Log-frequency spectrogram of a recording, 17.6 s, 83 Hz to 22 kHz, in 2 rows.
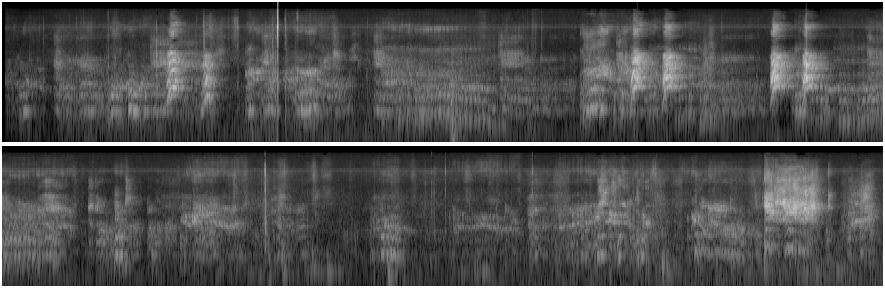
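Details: Two Biewer Terriers, Harry and Isabelle, playing tug of war with a hair accessory indoors in March 2008; a busy stream of small-dog growls and sharp yips, overlapping and irregular, with a person's voice mixed in.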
